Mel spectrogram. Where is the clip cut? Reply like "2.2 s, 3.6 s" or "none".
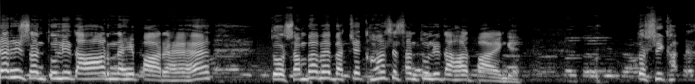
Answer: none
